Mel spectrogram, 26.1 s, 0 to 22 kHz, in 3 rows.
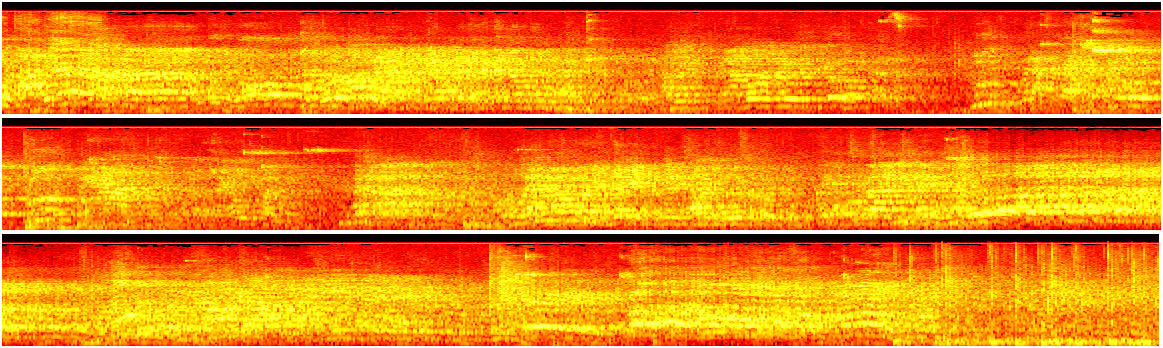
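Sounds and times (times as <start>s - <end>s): voices shouting and calling: 0.0s - 24.5s
balls bouncing on hard floor: 24.0s - 26.0s.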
